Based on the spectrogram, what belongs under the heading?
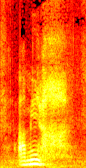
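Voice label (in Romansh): "putèr amih", Romansh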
